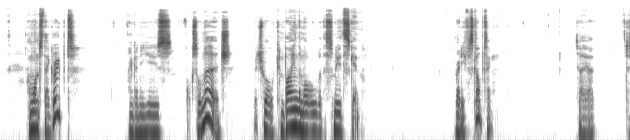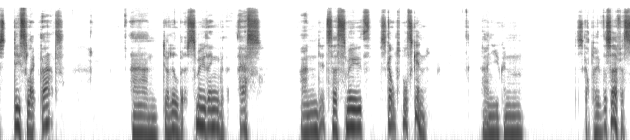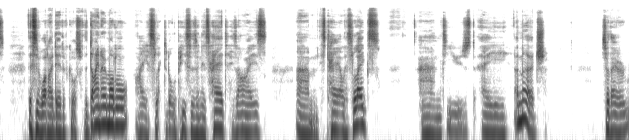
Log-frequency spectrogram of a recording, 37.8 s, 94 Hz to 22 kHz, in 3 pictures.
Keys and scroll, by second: 12.8 space, 14.6 s, 14.9 s, 19.5 space, 24.8 s, 30.1 Delete.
